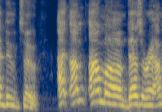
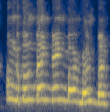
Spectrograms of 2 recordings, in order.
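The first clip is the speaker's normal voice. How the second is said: mock drum chant. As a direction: bang out a silly drum rhythm with the voice.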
